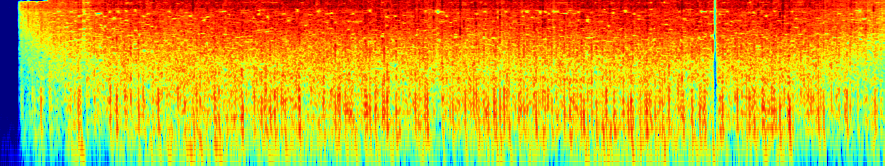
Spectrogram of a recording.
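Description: Steady rain falling, an even hiss without pauses, starting a moment in, with a brief dip near the end.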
